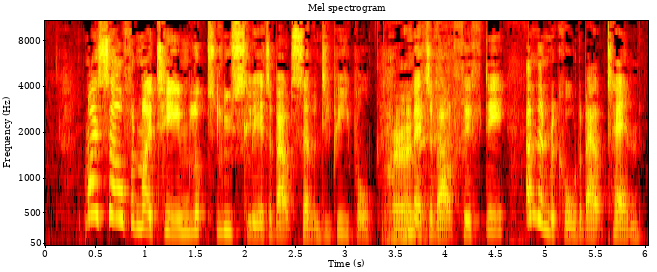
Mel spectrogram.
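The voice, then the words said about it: Reads aloud in a silly voice. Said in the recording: “The way that you put on a silly voice to read that.”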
